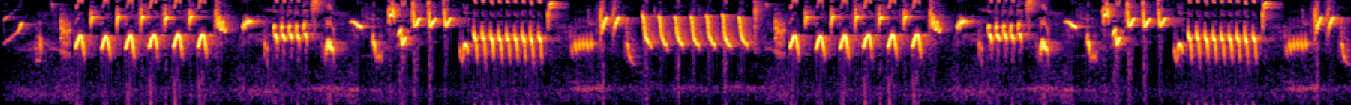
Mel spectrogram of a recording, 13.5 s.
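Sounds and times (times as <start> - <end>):
birds: 0.0 - 13.5.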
